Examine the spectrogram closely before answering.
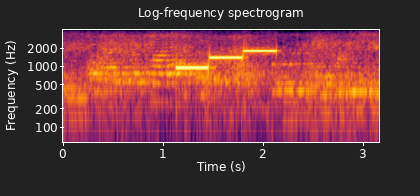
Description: Special information tone, with noise.
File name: out- -2016- - - .32830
